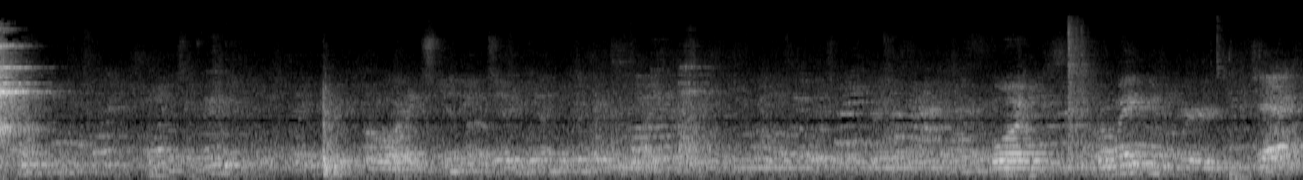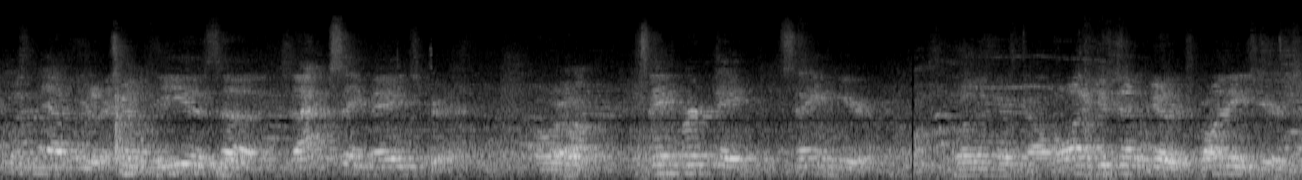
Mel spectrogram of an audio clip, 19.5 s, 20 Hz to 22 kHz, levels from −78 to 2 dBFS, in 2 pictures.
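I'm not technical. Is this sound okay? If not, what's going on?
No, there are two brief glitches, at about 12.97 s and 16.60 s, each a split-second blip caused by damaged data in a compressed stream, where the player briefly stumbled over corrupted bits of the file.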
